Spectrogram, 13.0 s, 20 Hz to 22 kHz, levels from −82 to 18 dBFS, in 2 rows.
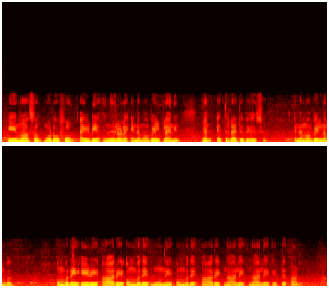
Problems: low volume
